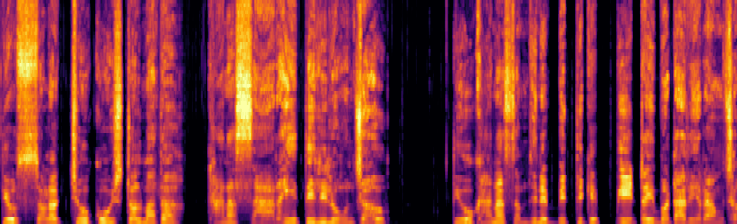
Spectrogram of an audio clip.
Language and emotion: Nepali, disgusted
